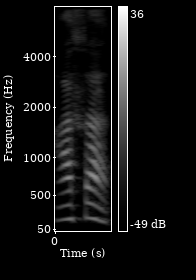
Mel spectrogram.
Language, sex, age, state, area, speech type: Goan Konkani, female, 45-60, Goa, rural, spontaneous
